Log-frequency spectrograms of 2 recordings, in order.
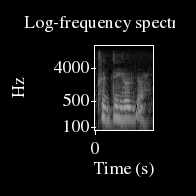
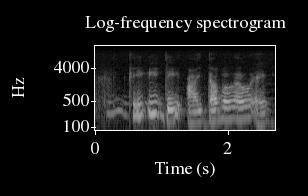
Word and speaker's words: Padilla: Padilla, Pedilla. And double L is pronounced Y.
